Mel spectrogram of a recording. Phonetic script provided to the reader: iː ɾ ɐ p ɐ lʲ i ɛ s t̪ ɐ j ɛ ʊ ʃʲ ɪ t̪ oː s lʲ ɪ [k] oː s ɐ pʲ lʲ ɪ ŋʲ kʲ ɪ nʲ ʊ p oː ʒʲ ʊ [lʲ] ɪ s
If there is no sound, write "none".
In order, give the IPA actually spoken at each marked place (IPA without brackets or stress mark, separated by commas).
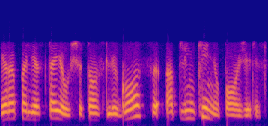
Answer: ɡ, ɾʲ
